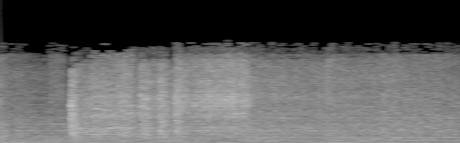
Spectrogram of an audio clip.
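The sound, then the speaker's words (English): A car reverses at speed in a rooftop car park. Its engine gives a loud, steady roar that continues throughout. “He reverses at speed.”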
